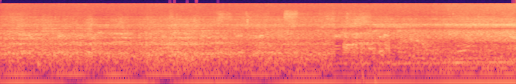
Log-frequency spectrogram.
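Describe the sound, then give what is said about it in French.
A train arriving at a station makes a loud, steady low rumble with a broad roaring wash of noise that continues without a break. “Le train arrive en gare.”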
